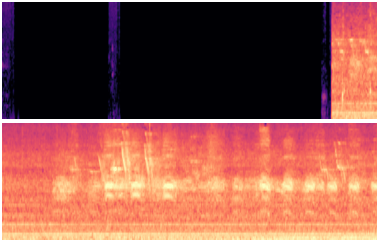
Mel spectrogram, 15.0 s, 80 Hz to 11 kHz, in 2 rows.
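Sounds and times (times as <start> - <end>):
low hum: 6.6 - 15.0
crows cawing: 6.9 - 7.6, 8.5 - 15.0.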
